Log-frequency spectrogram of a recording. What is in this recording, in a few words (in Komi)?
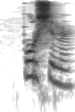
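"пурсьыны", Komi, female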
